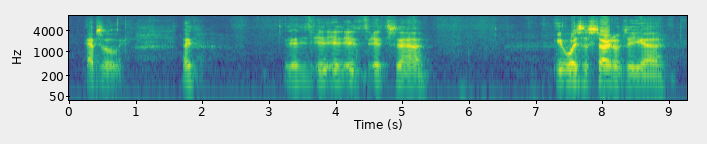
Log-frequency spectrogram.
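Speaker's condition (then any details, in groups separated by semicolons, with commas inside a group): Parkinson's; severe, shaking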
